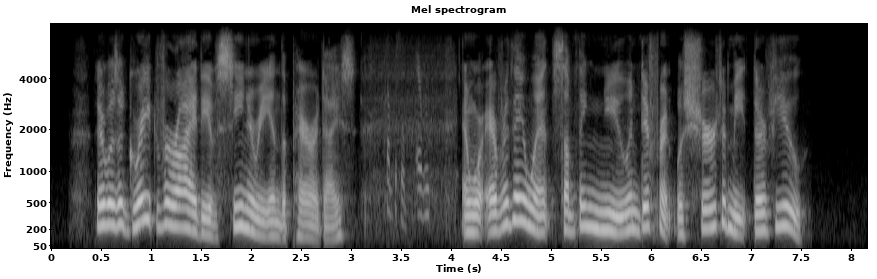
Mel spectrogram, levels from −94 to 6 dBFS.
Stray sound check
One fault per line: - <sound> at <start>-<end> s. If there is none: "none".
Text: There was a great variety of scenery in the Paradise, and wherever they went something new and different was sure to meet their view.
- chirp at 3.3-3.9 s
